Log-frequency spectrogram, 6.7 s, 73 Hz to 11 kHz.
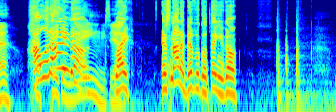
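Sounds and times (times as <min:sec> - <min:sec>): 
speech: 0:00.0 - 0:04.8
knocking on a door: 0:05.5 - 0:06.1.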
